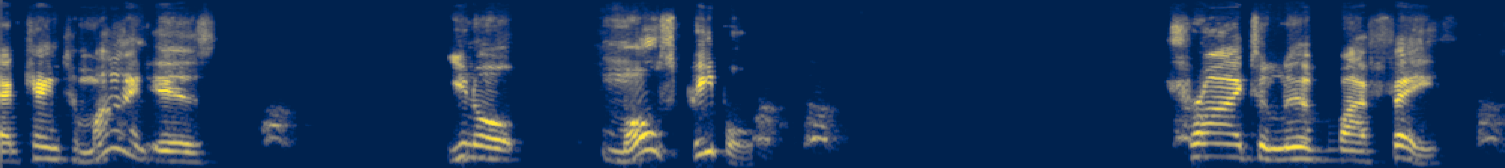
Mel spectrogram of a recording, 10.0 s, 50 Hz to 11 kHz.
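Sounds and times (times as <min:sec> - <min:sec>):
man speaking: 0:00.0 - 0:01.5, 0:03.0 - 0:05.1, 0:07.8 - 0:09.7.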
